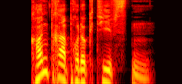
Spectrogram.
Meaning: 1. superlative degree of kontraproduktiv 2. inflection of kontraproduktiv: strong genitive masculine/neuter singular superlative degree
- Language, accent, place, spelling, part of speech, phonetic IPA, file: German, Germany, Berlin, kontraproduktivsten, adjective, [ˈkɔntʁapʁodʊkˌtiːfstn̩], De-kontraproduktivsten.ogg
